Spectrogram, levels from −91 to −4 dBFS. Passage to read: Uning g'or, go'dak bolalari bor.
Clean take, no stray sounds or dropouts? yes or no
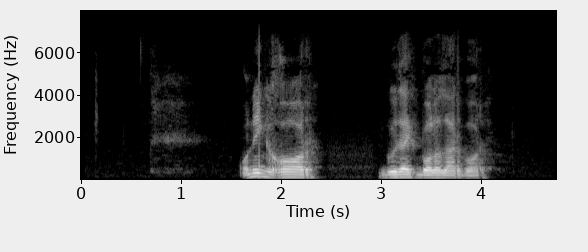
yes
